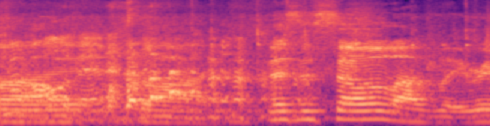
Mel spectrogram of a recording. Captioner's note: laughing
